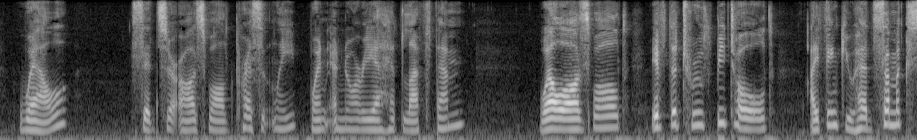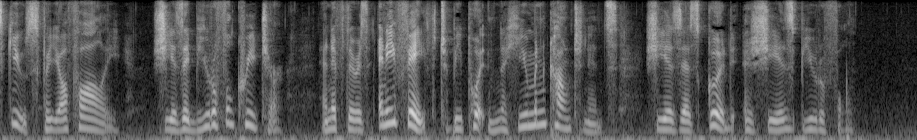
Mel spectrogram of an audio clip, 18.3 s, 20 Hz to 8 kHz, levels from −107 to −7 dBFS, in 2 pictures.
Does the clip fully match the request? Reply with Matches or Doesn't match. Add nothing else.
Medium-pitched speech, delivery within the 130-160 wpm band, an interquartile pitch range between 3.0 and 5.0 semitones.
Doesn't match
